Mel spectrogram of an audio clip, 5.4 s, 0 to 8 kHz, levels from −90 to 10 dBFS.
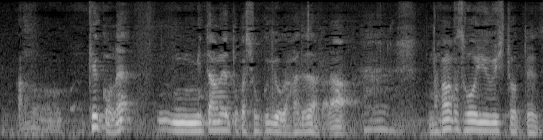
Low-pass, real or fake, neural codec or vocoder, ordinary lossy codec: none; real; none; none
